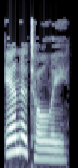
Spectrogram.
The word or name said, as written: Anatoliy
